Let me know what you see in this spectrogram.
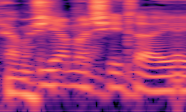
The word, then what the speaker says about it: Tatsuro Yamashita: So the people that were making it, even the really high-end folk, guys like, I'm going to try it, Tatsuro Yamashita? – Yamashita, yeah.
